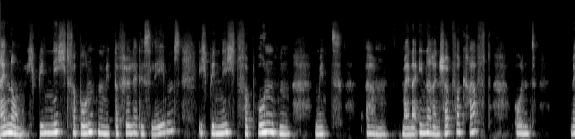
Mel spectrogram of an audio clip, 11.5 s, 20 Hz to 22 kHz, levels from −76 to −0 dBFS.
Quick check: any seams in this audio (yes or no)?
no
